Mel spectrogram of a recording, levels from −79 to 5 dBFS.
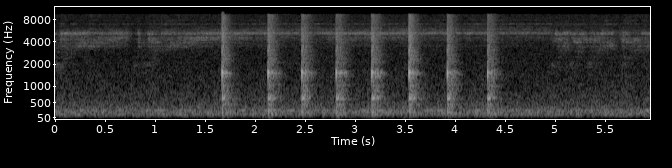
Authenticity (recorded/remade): recorded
